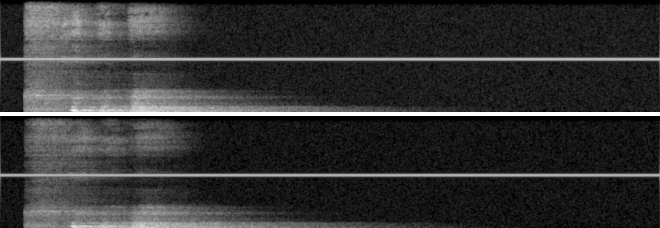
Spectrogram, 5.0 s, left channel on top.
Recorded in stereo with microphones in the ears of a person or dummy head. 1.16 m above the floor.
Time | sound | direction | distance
0.2 | laughter | 30° left (ahead or behind) | 0.9 m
